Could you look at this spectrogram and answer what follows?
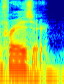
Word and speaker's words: Fraser: you got to go with Brendan Fraser sorry sorry rhymes with laser rhymes with laser you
